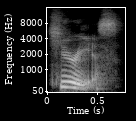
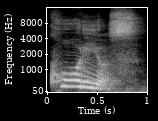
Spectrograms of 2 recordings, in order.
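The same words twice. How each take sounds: First: The first syllable sounds like cure. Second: The first syllable sounds like core. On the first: The speaker calls it right. "We say cure" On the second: The speaker calls it wrong. "not core, not curious"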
